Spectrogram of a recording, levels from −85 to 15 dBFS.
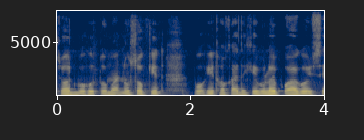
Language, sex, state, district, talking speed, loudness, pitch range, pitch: Assamese, male, Assam, Kamrup Metropolitan, 135 wpm, -18 LUFS, 130-140 Hz, 135 Hz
